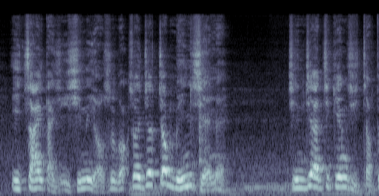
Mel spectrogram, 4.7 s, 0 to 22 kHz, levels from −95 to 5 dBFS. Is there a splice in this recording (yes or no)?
yes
